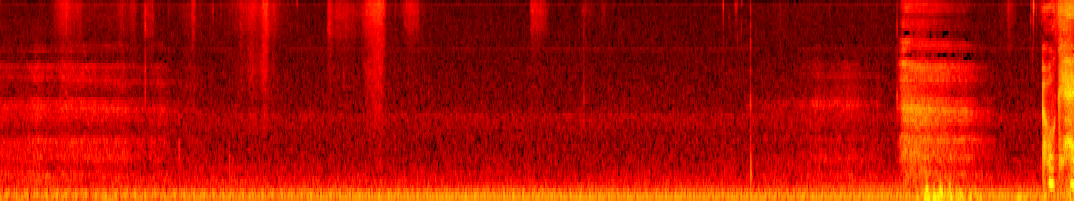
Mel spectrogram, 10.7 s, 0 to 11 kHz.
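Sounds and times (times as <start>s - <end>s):
deep breath during a guided breathing exercise: 0.0s - 2.0s, 7.8s - 10.1s
speech: 10.5s - 10.7s.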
